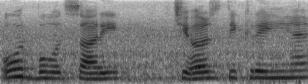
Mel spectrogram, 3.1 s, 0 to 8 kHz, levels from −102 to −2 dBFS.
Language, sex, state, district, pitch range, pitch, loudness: Hindi, female, Punjab, Pathankot, 215-240 Hz, 225 Hz, -16 LUFS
